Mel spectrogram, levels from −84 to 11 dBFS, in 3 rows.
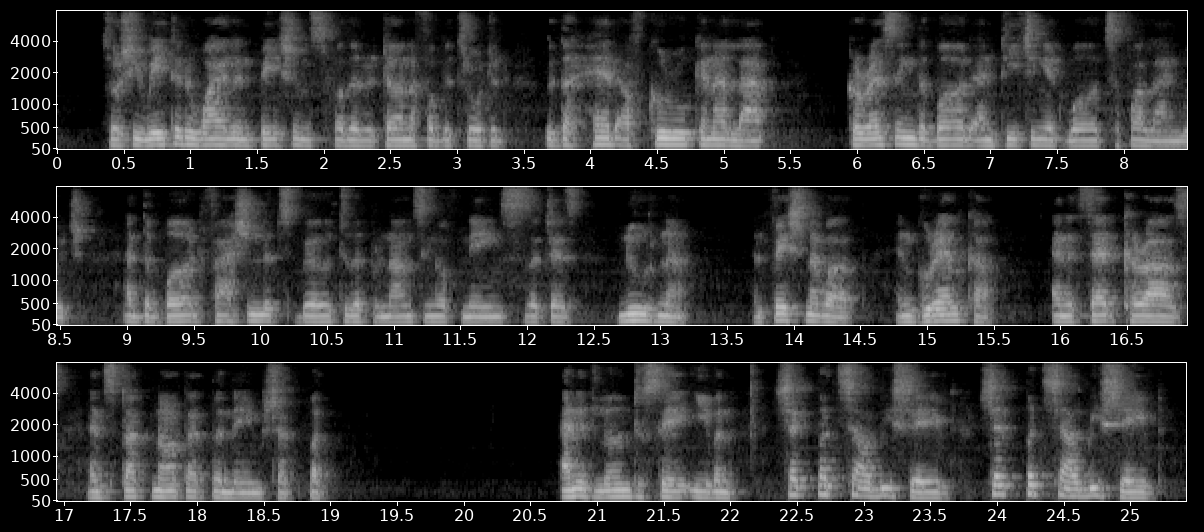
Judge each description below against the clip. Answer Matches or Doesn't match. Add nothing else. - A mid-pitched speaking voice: Doesn't match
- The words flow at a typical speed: Matches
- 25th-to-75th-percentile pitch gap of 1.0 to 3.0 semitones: Matches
